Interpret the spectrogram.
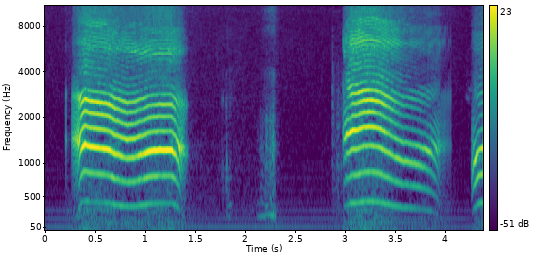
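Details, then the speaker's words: Infant aged 0 to 3 months gives drawn-out, open-mouthed, lower-pitched "owh" cries with short pauses; tired, sleepy cry. "é uma diferença grande neto o choro um pouco tem um tom mais grave é do que um showzinho o homem e às vezes a gente nem se toca que eu esse choro é de sono"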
